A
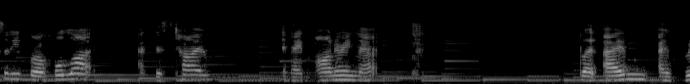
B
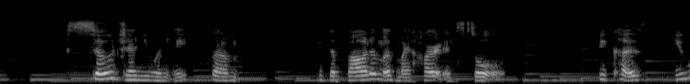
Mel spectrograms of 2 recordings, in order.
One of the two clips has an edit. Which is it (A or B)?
B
